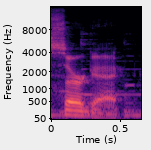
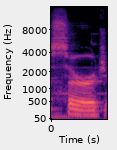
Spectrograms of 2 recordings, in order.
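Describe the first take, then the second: First: The name is said with an added second syllable. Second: The name is said as one syllable. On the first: The speaker calls it wrong. "it's Sergey" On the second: The speaker calls it right. "Recently found out it's actually Serge"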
